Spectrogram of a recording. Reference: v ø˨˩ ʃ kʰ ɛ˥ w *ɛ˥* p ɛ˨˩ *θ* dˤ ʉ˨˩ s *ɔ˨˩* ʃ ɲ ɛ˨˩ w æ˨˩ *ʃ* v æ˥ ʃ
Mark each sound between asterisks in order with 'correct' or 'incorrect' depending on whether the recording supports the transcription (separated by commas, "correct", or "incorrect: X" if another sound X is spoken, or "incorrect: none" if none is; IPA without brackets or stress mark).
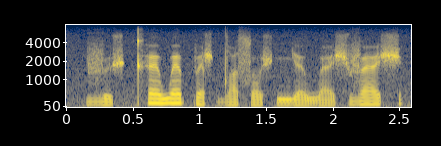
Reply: correct, incorrect: ʃ, correct, correct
